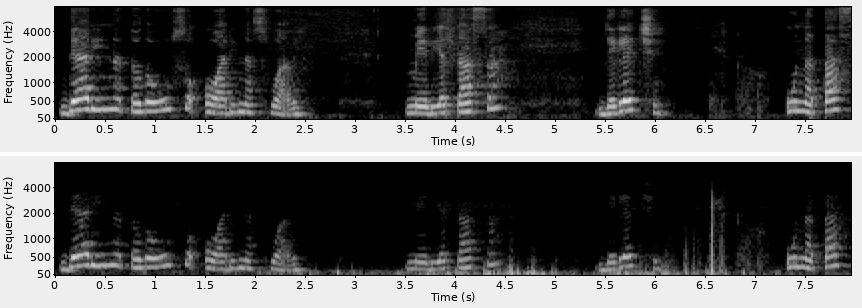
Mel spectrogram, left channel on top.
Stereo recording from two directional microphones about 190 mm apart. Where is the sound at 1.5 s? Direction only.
25° left (ahead or behind).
